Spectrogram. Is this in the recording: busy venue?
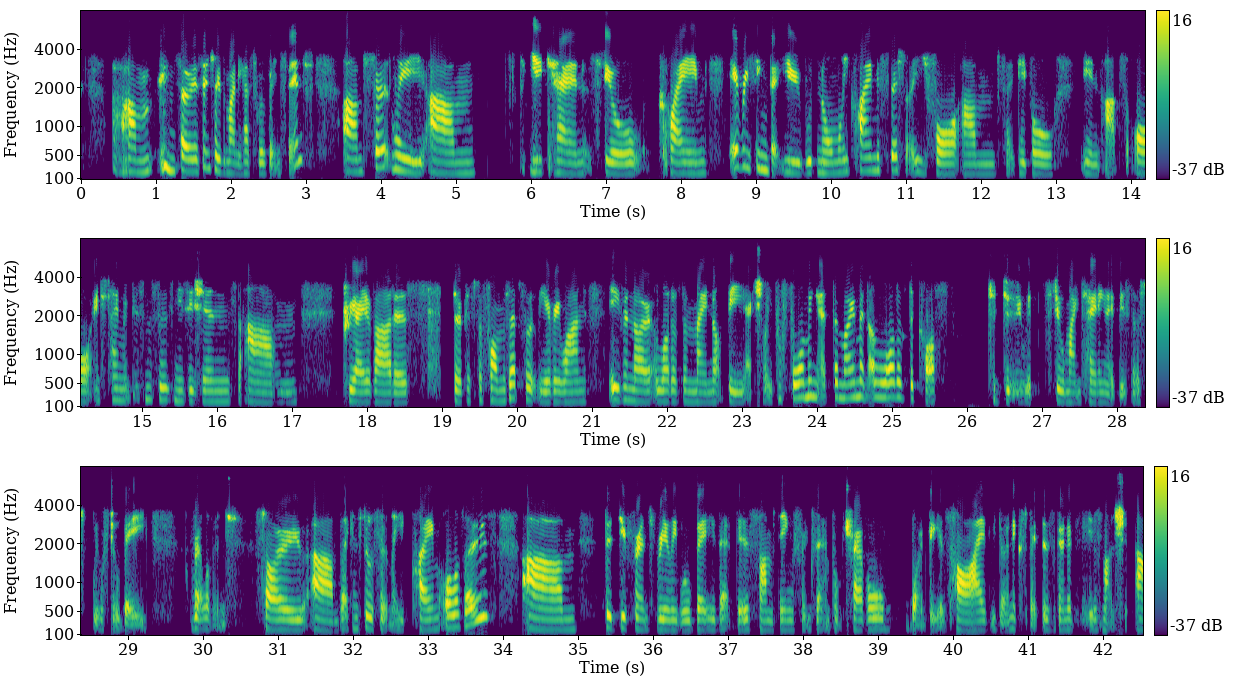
no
